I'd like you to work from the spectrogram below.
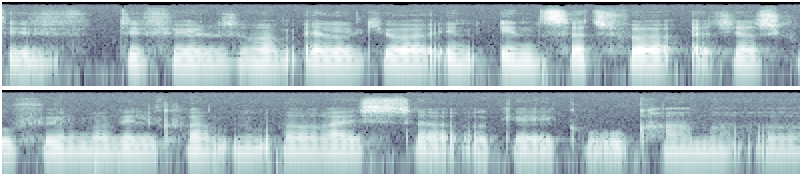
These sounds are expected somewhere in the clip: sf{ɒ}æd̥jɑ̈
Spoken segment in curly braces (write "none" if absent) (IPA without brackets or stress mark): ɒ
